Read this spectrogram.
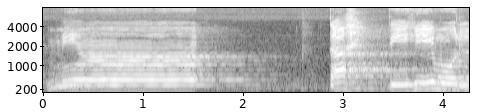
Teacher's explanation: نون میں اخفا ہو رہا ہے، یعنی نون کی آواز کو ناک میں لے جا کر چھپا رہے ہیں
